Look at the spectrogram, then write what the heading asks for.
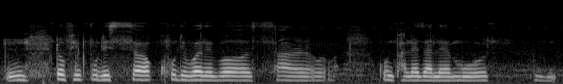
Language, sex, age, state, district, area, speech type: Assamese, female, 30-45, Assam, Udalguri, rural, spontaneous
